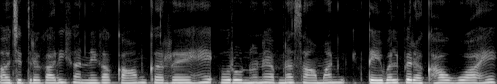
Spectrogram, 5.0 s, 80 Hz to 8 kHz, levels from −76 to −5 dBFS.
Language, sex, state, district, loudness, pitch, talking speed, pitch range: Hindi, female, Bihar, Vaishali, -22 LUFS, 245 Hz, 205 wpm, 240-255 Hz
